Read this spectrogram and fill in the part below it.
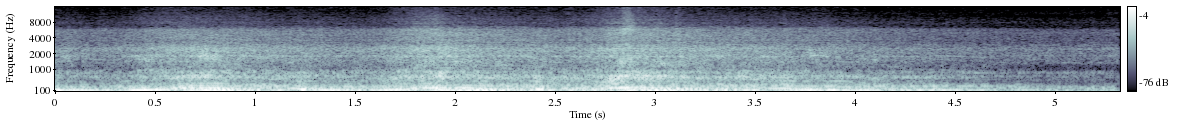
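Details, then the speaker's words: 2006 Dodge Grand Caravan 3.8 just after an ignition coil pack replacement; smooth, even idle with a deep steady rumble swelling gently with throttle, no misfire, all cylinders firing cleanly. "Now I'll fire it up. I kind of confused it there. Look at that. Smooth as glass."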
